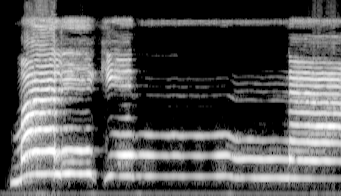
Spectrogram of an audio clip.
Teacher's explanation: Hukumnya wajibul gunnah. Cara bacaannya dengung. Kadar bacaan dengungnya ialah 2 harakat.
